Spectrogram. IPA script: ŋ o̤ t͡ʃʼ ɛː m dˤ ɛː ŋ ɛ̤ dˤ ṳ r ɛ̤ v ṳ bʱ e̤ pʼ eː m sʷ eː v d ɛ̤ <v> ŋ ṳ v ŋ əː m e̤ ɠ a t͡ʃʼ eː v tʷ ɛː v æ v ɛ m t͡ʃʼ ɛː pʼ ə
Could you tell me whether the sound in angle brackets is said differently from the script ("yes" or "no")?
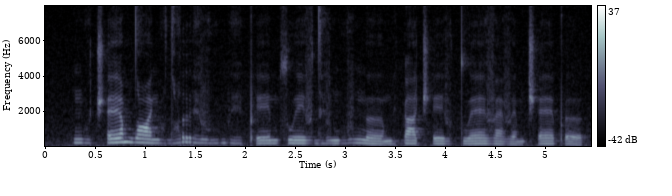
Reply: no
